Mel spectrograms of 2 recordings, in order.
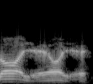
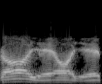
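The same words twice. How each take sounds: First: Dry, disbelieving, a little lower; sceptical oh yeah. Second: Doubtful, humouring tone, not buying it; sceptical oh yeah. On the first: Answering Carl's offer of a game, doubtful. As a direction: humour him without believing a word. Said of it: "I said". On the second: Telling how he doubted Carl's promise, sceptical. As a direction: brush off a mate's empty promise. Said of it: "so I was like". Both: Retold or imitated.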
